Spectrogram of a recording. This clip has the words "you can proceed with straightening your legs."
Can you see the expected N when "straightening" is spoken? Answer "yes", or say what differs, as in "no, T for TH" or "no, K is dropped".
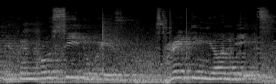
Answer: no, N is dropped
